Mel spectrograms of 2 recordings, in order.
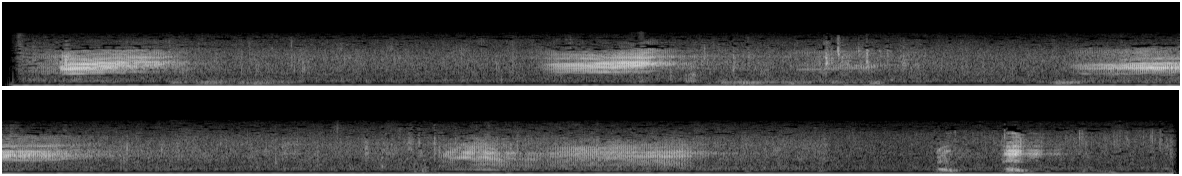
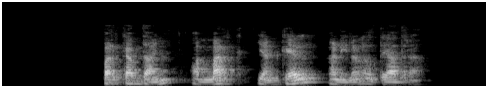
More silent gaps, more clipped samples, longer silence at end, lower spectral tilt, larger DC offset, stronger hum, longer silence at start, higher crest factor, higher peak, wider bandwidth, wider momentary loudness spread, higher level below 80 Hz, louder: neither; neither; second, 0 s vs 0.65 s; about the same, -6.5 dB/octave vs -7.5 dB/octave; first, 2% vs under 0.1%; neither; second, 0 s vs 1 s; about the same, 24 dB vs 20 dB; about the same, 0 dBFS vs -2 dBFS; second, 5.2 kHz vs 7.4 kHz; first, 20 LU vs 9 LU; about the same, -58 dBFS vs -62 dBFS; about the same, -21 LUFS vs -20 LUFS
